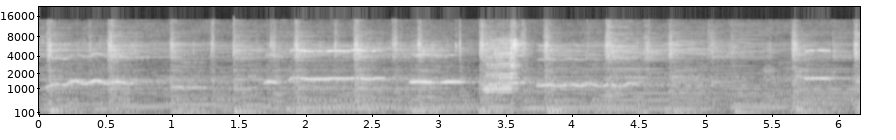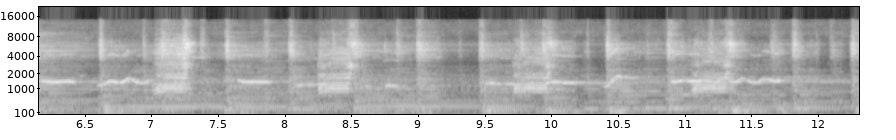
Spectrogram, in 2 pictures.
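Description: Acoustic country-style jam: strummed acoustic guitars under a high, wavering lead melody with vibrato, interrupted several times by short, bright bursts.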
